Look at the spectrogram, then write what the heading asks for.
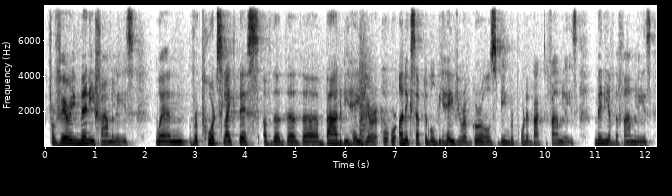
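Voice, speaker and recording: A woman's voice: deep voice, steady tone, normal speed, a bit bright. A young woman from Norway, a documentary filmmaker, answering interview questions in an earnest, reflective way with frequent restarts. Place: event venue. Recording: faint hiss.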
